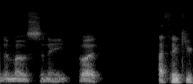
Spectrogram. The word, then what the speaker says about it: Mnemosyne: Being dipped in the waters of forgetting, and then being dipped in the waters of I pronounce her name Mnemosyne, but I think you called her how do you pronounce it?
